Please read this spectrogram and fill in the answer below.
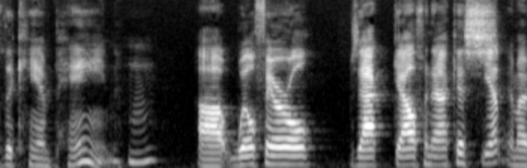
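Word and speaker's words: Zach Galifianakis: Uh, Will Ferrell, Zack Galanakis. Am I pronouncing that correctly?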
